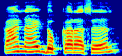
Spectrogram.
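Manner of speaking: nervous high guess; high-voiced villager. Messenger answers Uma.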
